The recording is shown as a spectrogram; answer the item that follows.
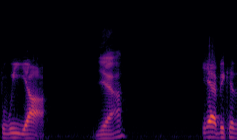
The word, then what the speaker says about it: Ouija: board so yeah my fun fact it's actually pronounced we yah yeah yeah because it's supposed to be we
